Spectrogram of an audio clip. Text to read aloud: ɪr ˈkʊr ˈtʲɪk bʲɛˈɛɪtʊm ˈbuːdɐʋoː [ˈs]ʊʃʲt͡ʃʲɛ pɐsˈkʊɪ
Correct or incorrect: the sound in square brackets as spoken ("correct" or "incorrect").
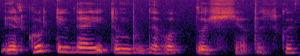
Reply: incorrect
